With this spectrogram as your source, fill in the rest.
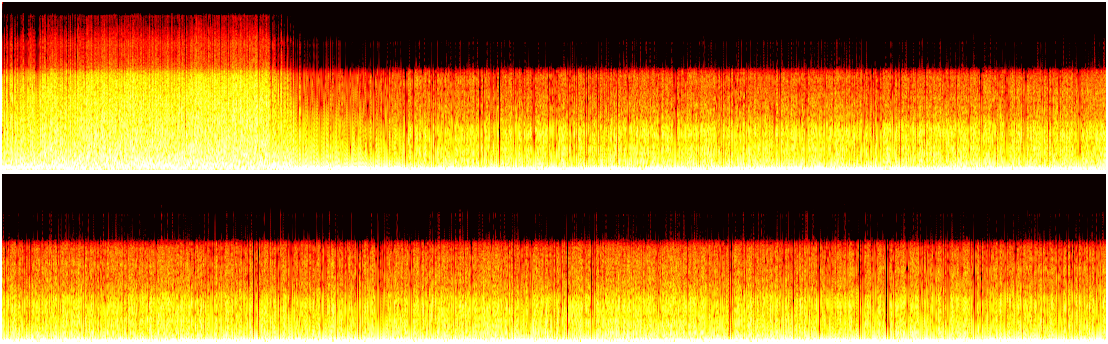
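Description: Radial piston engines of a four-engine bomber drone in flight, heard from inside the fuselage.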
